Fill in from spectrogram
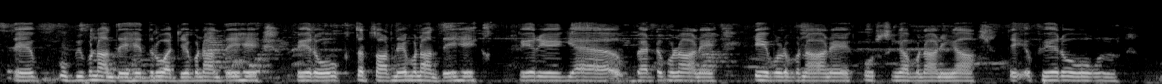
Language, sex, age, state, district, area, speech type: Dogri, female, 60+, Jammu and Kashmir, Samba, urban, spontaneous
